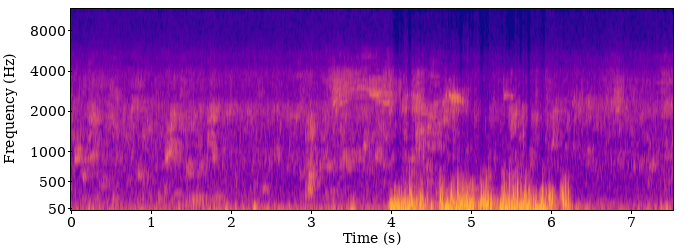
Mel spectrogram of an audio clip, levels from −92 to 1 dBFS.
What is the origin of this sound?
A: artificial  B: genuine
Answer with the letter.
B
